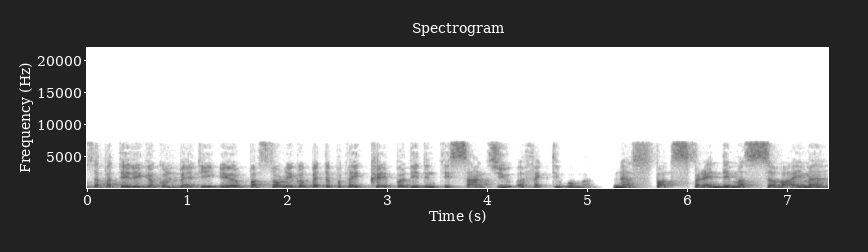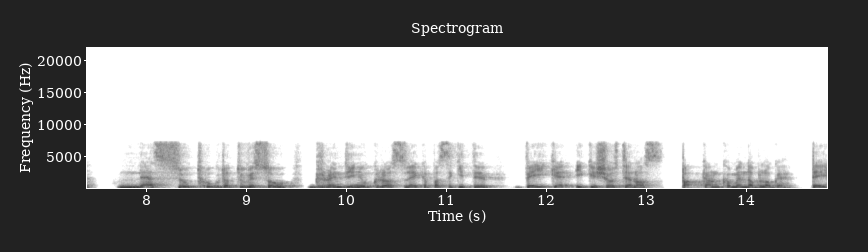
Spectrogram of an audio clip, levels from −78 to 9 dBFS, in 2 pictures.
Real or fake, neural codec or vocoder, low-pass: fake; codec, 16 kHz, 0.4 kbps, LongCat-Audio-Codec; 7.2 kHz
